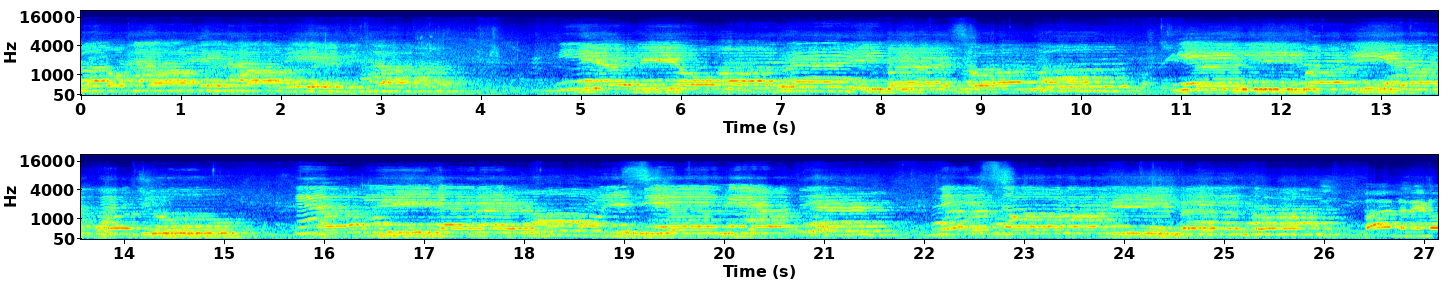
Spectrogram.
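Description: A group of procession participants singing a Catholic hymn together in Italian, in long phrases with brief pauses for breath between them.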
